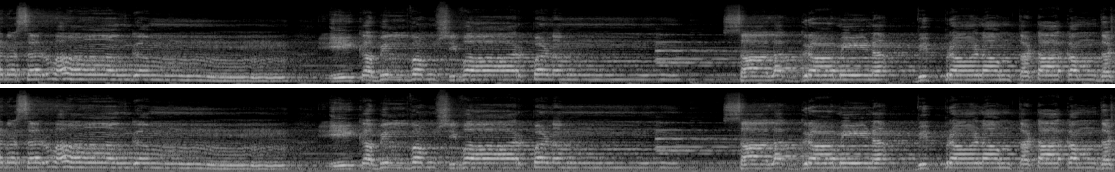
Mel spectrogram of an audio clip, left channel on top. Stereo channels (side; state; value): right; noise; hum, 19 dB below the sound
